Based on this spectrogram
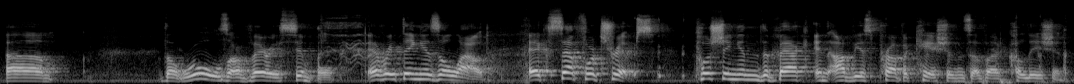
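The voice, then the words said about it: Put-on Russian accent. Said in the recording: “In a Russian accent, please.”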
